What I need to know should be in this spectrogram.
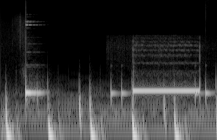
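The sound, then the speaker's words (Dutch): Ringback tone of an outgoing phone call to a number, sounding as steady mid-pitched beeps: short blips and then one long, louder tone near the end, over a rhythmic, thumping low beat. “We bellen het nummer en er wordt opgenomen.”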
